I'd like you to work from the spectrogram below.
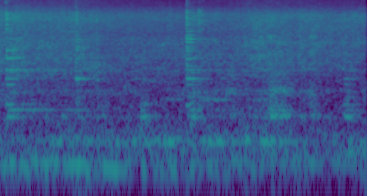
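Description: Vegetables and dal stirred in a pan, a continuous sizzling scrape with a couple of sharper spoon knocks, close and steady throughout.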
